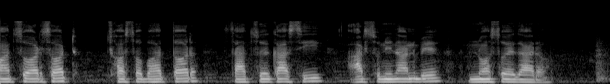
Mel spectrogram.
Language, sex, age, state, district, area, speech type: Maithili, male, 18-30, Bihar, Darbhanga, rural, spontaneous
